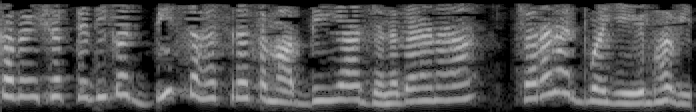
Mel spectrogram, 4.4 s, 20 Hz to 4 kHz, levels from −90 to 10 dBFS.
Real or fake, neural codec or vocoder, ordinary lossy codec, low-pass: fake; codec, 16 kHz, 4 kbps, FreqCodec, larger model; MP3, 16 kbps; 3.6 kHz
